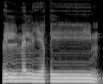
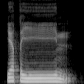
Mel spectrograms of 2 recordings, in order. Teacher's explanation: ഇൽമൽ യഖീം എന്നല്ല യഖീൻ, ചുണ്ട് പൂട്ടരുത് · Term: നൂൻ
